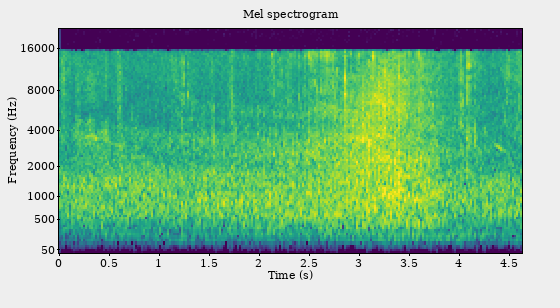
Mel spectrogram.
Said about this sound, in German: Oh, Scheiße. Jetzt kommt auch noch ein Auto.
